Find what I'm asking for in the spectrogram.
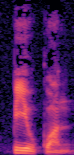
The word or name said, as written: BIU1 GWAN3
